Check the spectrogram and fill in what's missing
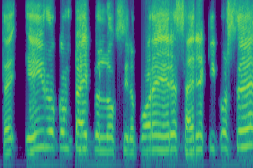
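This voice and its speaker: A man with a Barishal Bengali accent teaching an online exam-prep lecture, repeating points slowly for students to write down, with chatty asides. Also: very high-pitched, fairly even intonation, bright, forceful tone, no room sound. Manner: repetitive dictation, chatty asides.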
